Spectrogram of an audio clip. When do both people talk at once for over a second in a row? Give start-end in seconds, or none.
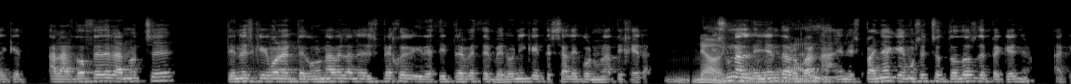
7.1-8.3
